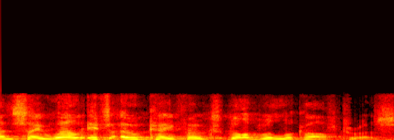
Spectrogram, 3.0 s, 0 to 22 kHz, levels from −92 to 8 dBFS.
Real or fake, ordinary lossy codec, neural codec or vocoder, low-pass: fake; AAC, 32 kbps; codec, 16 kHz, 8 kbps, FreqCodec, smaller model; 7.2 kHz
